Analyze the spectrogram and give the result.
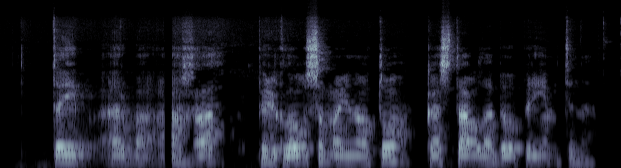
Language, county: Lithuanian, Šiauliai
